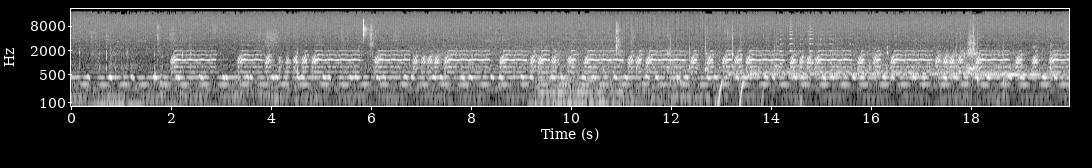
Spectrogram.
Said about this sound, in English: is tuning the theremin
